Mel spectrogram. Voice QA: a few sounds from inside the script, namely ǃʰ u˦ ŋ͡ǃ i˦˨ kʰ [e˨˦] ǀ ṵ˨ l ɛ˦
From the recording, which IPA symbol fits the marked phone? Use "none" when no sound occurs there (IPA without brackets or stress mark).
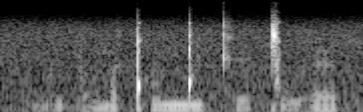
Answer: e˨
